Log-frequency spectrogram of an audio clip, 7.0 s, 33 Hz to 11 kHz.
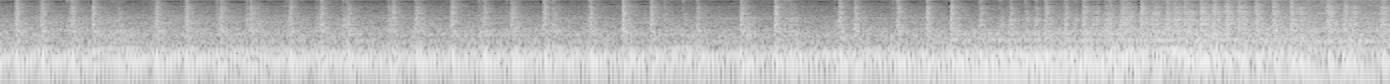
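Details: Vespa PX 125 with a 177 kit, first start after a year: a restored engine with new bearings, piston, rings, lapped cylinder and 2.5% mix; loud, quick, slightly uneven two-stroke putter rising near the end; runs normally, and the owner says the idle needs raising.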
